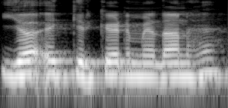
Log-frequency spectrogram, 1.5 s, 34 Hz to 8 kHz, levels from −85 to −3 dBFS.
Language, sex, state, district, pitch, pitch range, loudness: Hindi, male, Jharkhand, Deoghar, 175 Hz, 165-180 Hz, -15 LUFS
